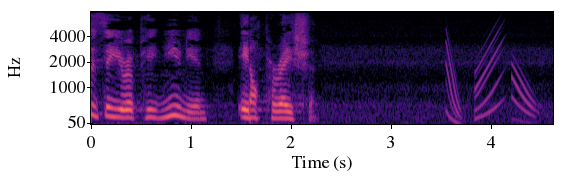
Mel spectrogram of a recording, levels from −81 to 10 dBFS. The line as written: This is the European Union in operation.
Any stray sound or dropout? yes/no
yes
